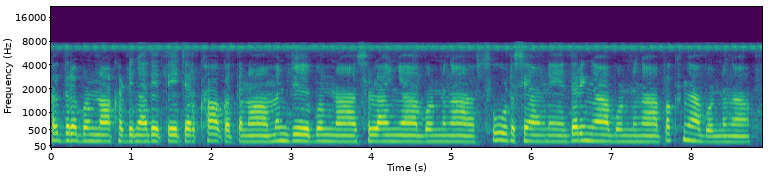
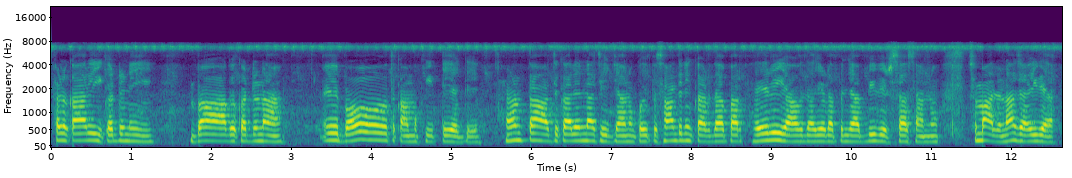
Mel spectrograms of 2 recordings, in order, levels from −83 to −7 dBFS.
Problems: background sounds at intervals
